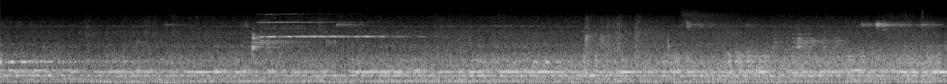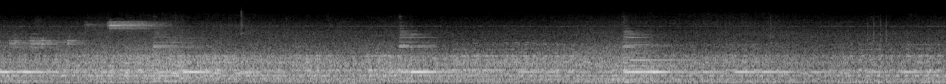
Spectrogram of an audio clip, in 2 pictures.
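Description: A violin plays a sustained melody.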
